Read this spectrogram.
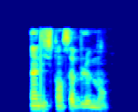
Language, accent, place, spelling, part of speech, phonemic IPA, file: French, France, Lyon, indispensablement, adverb, /ɛ̃.dis.pɑ̃.sa.blə.mɑ̃/, LL-Q150 (fra)-indispensablement.wav
- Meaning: indispensably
